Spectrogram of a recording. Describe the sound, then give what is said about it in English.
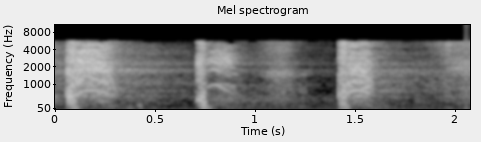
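A voice imitates three sharp, raspy coughs of a grandmother with a cold at night, evenly spaced about three-quarters of a second apart, each loud with short pauses of quiet in between. “She coughs again, the lights go off.”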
